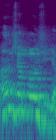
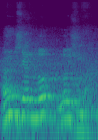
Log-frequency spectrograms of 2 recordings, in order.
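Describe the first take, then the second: First: It is said fast with syllables squeezed together. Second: Every syllable is said slowly and clearly. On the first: The speaker calls it wrong. "Às vezes a gente fala rapidinho e fala angelologia, mas não é angelologia" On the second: The speaker calls it right. "Temos que aprender a falar certo"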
